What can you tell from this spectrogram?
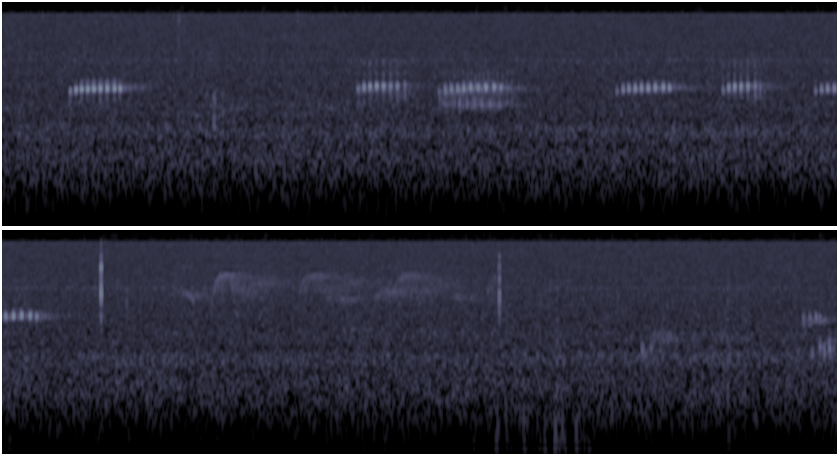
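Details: Forest green tree frog calling at a marsh in the Aokigahara sea-of-trees forest: brief pulsed, rattling croaks in scattered bursts a second or two apart, then quieter, with a faint higher chirping call and occasional clicks over steady background hiss.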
